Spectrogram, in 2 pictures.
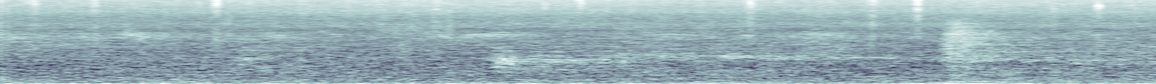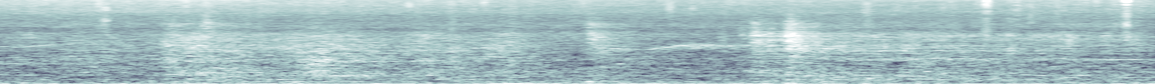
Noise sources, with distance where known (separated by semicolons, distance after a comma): dog barking or whining, far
